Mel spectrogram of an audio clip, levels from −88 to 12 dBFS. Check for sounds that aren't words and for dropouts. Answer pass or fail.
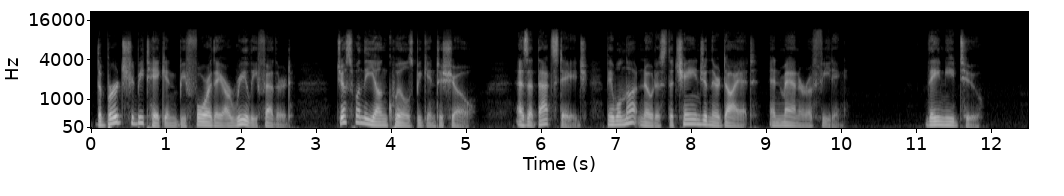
pass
